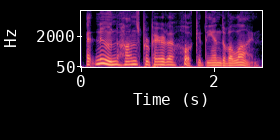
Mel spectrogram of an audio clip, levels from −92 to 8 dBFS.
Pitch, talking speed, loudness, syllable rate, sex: 145 Hz, 265 wpm, -17 LUFS, 5.5 syllables/s, male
